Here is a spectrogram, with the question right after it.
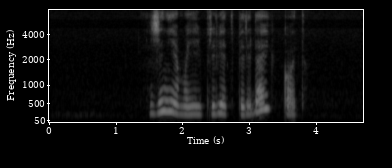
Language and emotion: Russian, positive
